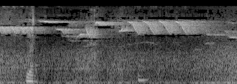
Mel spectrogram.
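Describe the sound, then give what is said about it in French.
A bird sings a high, bright, fairly long phrase of about 4-5 seconds with a rapid trill in the middle and a sharp closing note, clear over a faint background hiss. “Il y a une phase de tri au milieu.”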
